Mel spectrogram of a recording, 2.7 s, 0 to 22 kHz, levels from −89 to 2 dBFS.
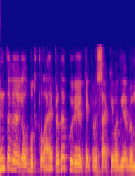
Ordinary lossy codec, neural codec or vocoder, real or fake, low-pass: AAC, 64 kbps; none; real; 7.2 kHz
